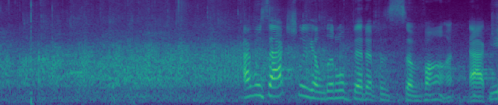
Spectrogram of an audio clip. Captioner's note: applause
